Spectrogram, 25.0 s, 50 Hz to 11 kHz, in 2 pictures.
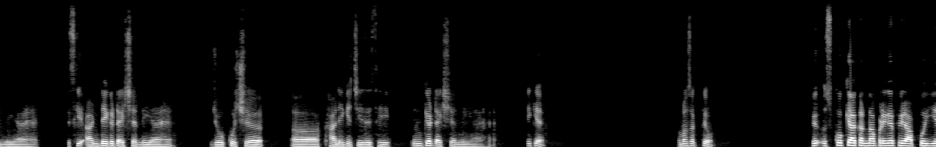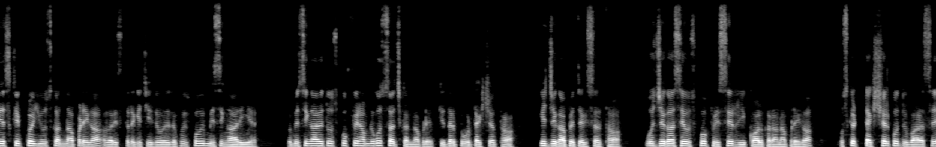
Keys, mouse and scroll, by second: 6.3-8.0 alt+middle drag, 12.8 right click, 21.4 click, 22.7 click, 23.4 click, 23.7 click, 24.4 click.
